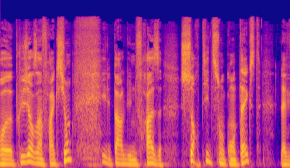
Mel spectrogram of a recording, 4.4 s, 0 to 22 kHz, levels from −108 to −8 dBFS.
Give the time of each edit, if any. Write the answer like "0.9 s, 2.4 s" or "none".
1.5 s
